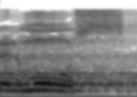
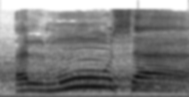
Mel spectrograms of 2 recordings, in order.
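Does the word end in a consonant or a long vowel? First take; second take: consonant; long vowel. First: The word ends in a consonant. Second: The word ends in a long a vowel. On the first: The speaker calls it wrong. "ولا تقل الموس، هذا لحن" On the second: The speaker calls it right. "هكذا لغة العرب، الموسى"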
